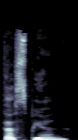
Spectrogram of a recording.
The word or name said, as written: thespian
